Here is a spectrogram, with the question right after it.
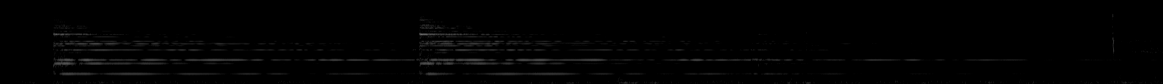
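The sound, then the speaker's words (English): Two resonant bell strikes, several seconds apart, each leaving a long shimmering ring that slowly fades, with a faint extra tap near the end; no one speaks. “Let us ring the bells of acceptance.”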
